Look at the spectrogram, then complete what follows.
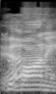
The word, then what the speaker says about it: Kabbany: Kabbany. You're saying it right. Kabbany.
